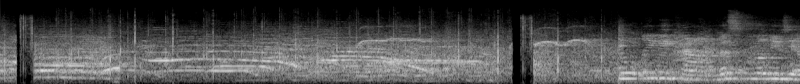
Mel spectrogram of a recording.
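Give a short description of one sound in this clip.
People in an audience clap their hands.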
